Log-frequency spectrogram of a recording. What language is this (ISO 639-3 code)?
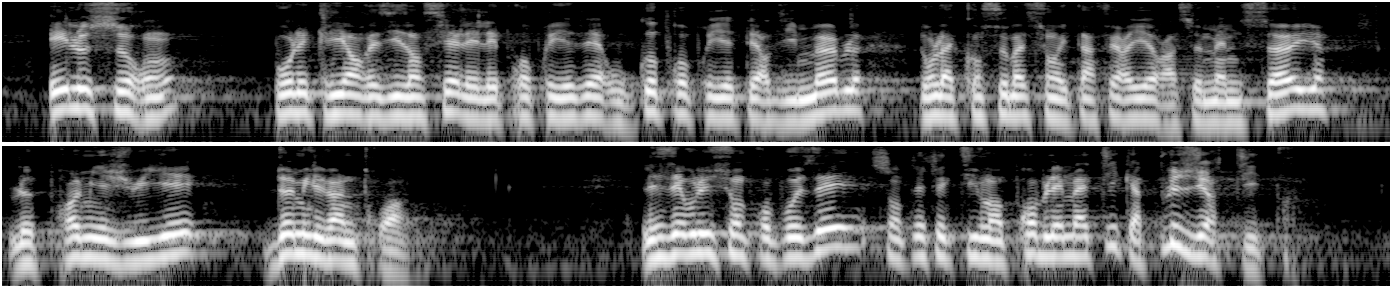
fra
